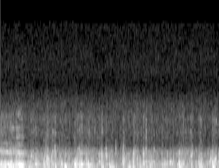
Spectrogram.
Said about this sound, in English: His sharp ears had caught the sound of horses approaching the shallow water below him.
